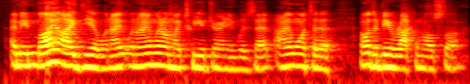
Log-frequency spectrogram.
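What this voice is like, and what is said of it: Slight Brooklyn accent. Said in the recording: “As you can tell from his slight accent, ... is from Brooklyn”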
